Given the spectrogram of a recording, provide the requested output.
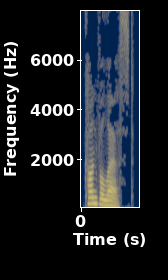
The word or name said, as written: convalesced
